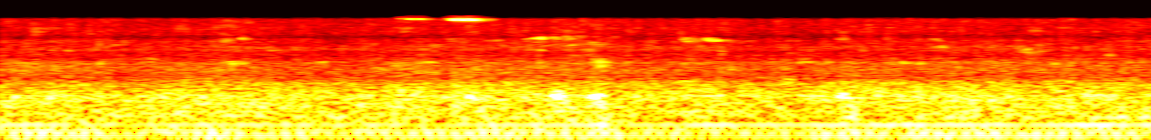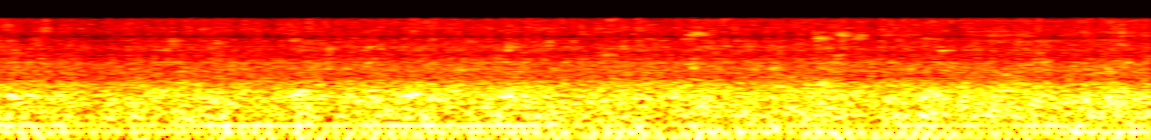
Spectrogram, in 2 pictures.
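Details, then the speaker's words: Cheap air-to-water heat pump, bought as a non-runner with a blown capacitor and repaired, restarting after water-flow shutdown: low steady fan hum with an even drone, no rattles or scraping, compressor about to kick in; running normally. "OK, kick back into action. So the fans running. Don't think the compressor is fired up yet."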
